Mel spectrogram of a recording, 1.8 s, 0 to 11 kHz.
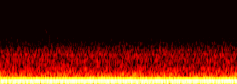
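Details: BMW M2 with M Performance exhaust, in-cabin at highway cruise, with Active Sound Design disabled. A heavy, constant low boom that never wavers and is unchanged by ASD. Exhaust drone from the exhaust design.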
